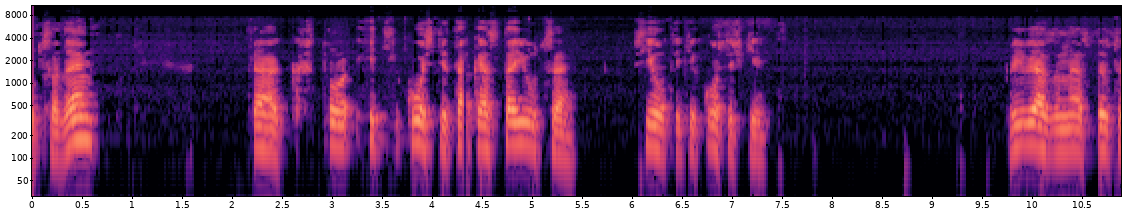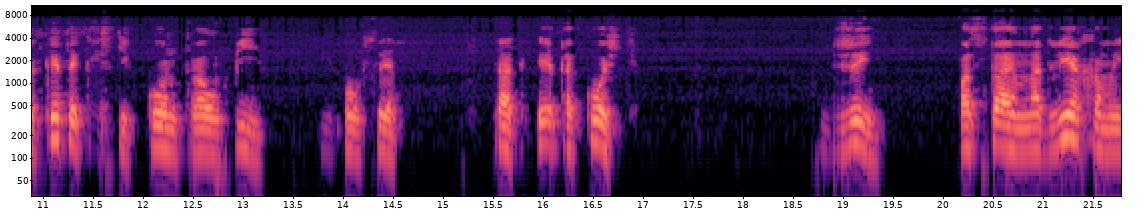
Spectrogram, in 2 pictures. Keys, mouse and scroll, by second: 2.4 middle click, 3.8 click, 5.1 shift+click, 7.5 shift+click, 11.0 shift+click, 12.8 ctrl+p, 14.5 click, 15.3 click, 16.8 middle click, 18.8 g, 20.5-21.7 middle drag.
